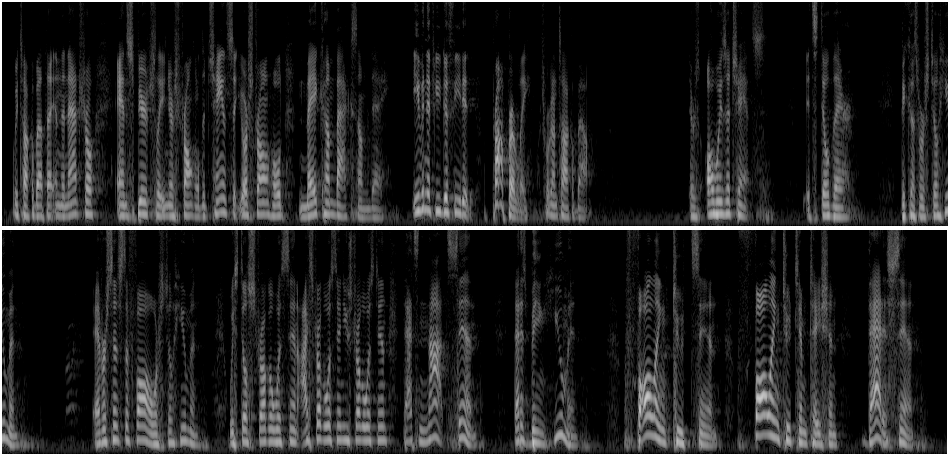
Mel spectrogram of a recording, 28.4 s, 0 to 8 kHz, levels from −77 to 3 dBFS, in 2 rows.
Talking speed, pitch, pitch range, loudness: 170 wpm, 150 Hz, 130-170 Hz, -29 LUFS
